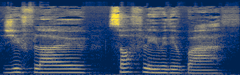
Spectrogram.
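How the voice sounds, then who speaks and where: A woman teaching yoga nidra, guiding a relaxation meditation in a soothing, unhurried way with short phrases and long pauses. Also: on the low side, fairly even intonation.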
